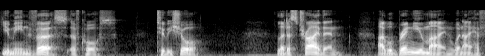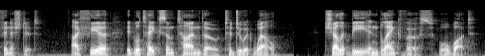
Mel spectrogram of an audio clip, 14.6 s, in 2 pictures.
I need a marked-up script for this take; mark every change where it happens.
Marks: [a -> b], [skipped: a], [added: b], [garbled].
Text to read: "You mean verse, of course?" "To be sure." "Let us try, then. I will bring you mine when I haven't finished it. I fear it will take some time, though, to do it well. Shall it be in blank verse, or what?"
"You mean verse, of course?" "To be sure." "Let us try, then. I will bring you mine when I [haven't -> have] finished it. I fear it will take some time, though, to do it well. Shall it be in blank verse, or what?"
